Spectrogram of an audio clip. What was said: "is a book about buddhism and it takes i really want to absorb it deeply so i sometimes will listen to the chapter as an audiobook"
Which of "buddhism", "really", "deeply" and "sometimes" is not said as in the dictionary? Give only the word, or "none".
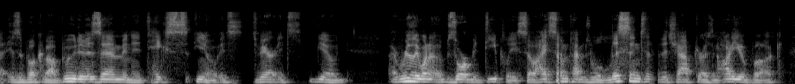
none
